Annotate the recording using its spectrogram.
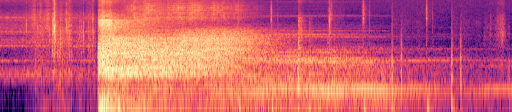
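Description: A magical whoosh swells and slowly fades.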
